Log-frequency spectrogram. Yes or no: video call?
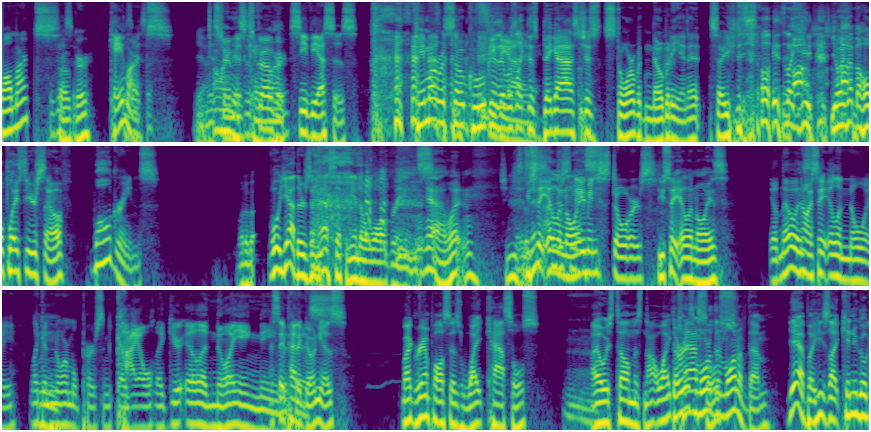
no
